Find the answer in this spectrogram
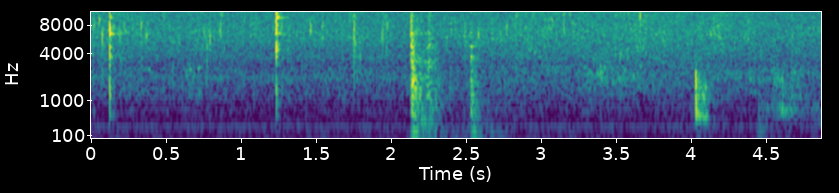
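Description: Raw chicken pieces sizzling in hot oil with scrambled egg in a frying pan, while a wooden spatula stirs them and knocks against the pan about five times, loudest a little past two seconds in.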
